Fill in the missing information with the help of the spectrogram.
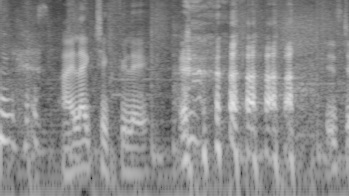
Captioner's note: laughs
